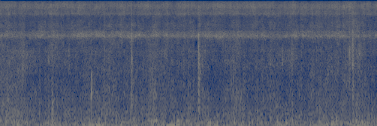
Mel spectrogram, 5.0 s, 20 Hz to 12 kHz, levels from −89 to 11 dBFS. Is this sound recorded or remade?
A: remade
